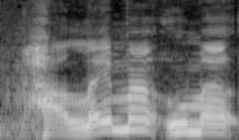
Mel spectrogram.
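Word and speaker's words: Halemaʻumaʻu: Oh, Haleemaumau.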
